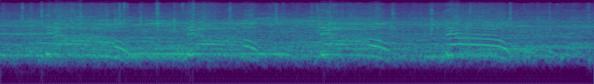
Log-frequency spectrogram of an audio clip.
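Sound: crowd booing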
